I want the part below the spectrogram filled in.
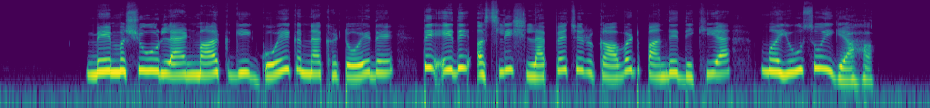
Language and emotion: Dogri, sad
